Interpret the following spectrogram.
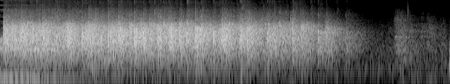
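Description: Audience applause that starts all at once, holds for about four seconds, then fades out about five seconds in.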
